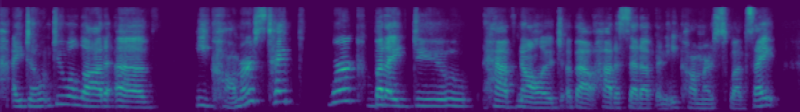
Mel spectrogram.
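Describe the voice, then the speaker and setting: The speaker has an unremarkable speaking voice with lively intonation. The pace is fairly slow. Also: woman, medium pitch for a woman. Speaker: web designer presenting a webinar. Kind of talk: webinar presentation. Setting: video call.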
